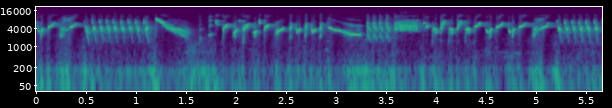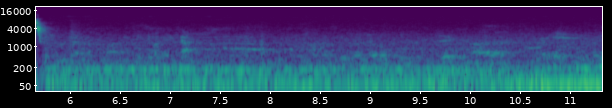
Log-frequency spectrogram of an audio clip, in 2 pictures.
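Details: Goldfinch song meant for teaching young birds: nearly six seconds of energetic, high twittering with buzzy trills and clipped chirps, then it stops abruptly, leaving only quiet background hum.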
